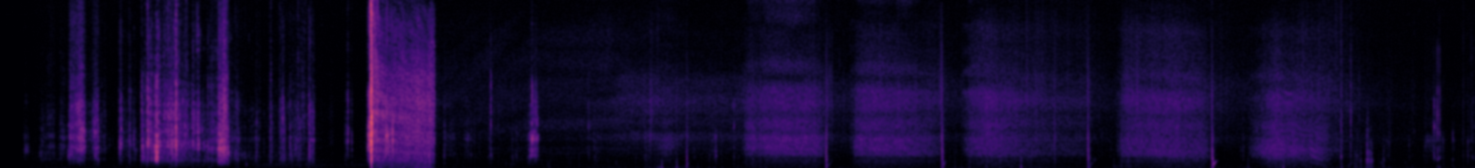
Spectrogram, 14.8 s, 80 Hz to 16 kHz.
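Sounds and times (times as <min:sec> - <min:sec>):
tobacco pipe: 0:00.3 - 0:14.4.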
